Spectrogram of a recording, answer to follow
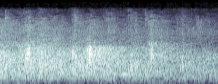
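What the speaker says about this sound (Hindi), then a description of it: "आप और हम सब जोर से ताली बजाकर उनका सम्मान करें" Audience applause at a Corona Warriors honouring ceremony, a steady wash of clapping from a crowd, moderately faint and continuous throughout.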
